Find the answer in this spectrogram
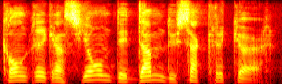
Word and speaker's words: Congrégation des Dames du Sacré-Cœur: The most famous and active was the Congregation des Dames, that's French, so I have to read this in a French pronunciation, Congrégation des Dames du Sacré-Cœur, means the Congregation of the Ladies of the Holy Heart.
